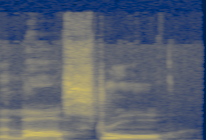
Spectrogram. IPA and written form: ðə lɑːst strɔː (the last straw)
